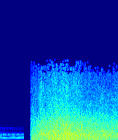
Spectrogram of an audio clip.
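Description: A fading sustained music chord, a brief dead silence, then about half a second in a sudden loud, steady rush of surf-like noise cuts in: the sound of ocean waves in the anime scene's soundtrack.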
